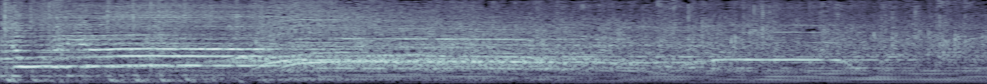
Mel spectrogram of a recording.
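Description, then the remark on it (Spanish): A crowd claps and shouts together, loud, with raised voices and cheering filling the space over sustained musical tones. “Vamos con las palmas aquellos que lo creen.”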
